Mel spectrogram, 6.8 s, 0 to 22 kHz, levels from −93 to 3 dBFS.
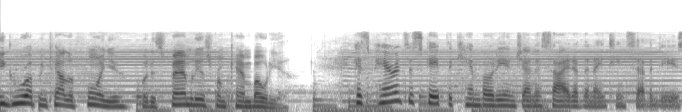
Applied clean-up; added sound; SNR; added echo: none; Bowed string instrument; 15 dB; none.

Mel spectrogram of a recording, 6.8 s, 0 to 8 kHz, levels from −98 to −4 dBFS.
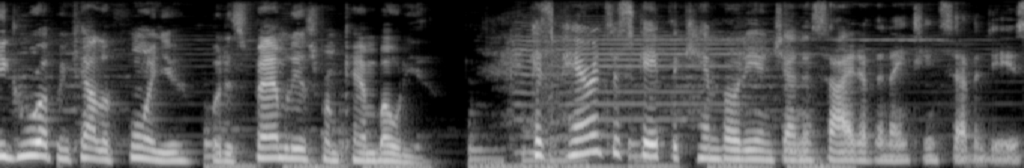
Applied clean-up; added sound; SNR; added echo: classical method log-MMSE.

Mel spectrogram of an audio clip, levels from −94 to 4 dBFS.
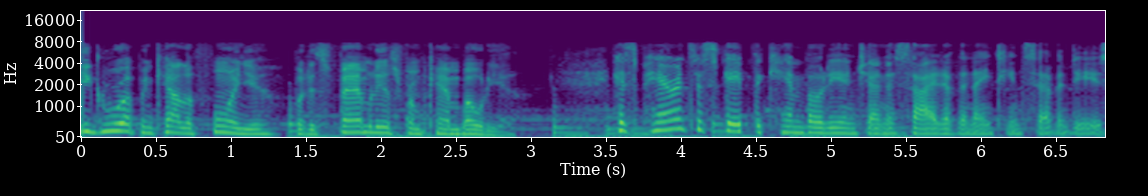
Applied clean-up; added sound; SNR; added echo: none; none; none; none.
